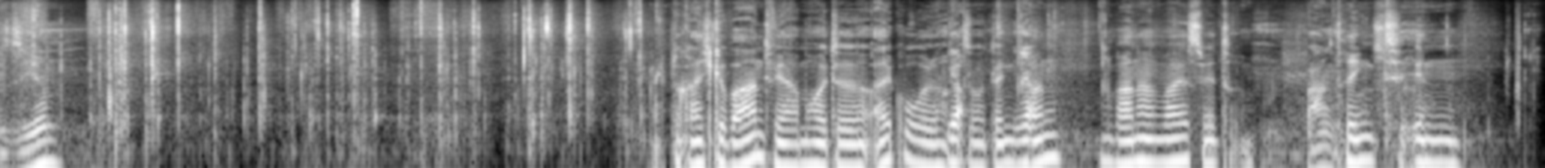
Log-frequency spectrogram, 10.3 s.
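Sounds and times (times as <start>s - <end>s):
speech: 0.0s - 0.5s, 4.5s - 9.8s
snack mix bag crinkling and rustling: 0.0s - 4.8s, 10.0s - 10.2s.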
